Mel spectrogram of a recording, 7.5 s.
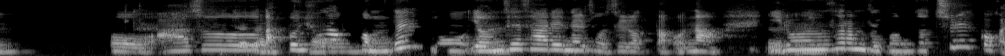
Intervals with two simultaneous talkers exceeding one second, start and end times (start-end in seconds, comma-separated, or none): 1.6-2.8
